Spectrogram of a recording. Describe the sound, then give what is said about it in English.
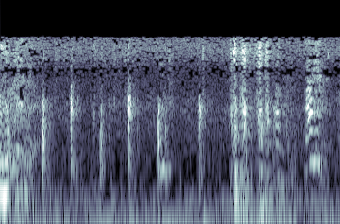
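A door is opened with a series of sharp clicks and knocks from the latch and handle, over a low room hum and faint background voices. “Open the door”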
